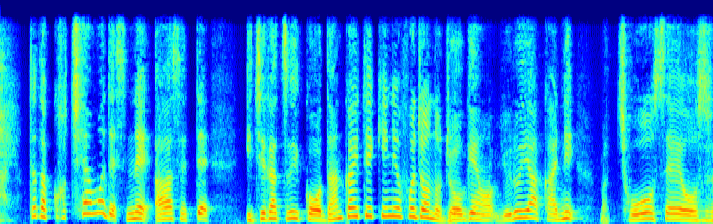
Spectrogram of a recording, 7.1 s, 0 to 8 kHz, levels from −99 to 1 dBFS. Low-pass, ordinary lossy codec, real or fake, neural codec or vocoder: 7.2 kHz; none; fake; codec, 16 kHz, 0.5 kbps, X-Codec, WavLM features, trained on Multilingual LibriSpeech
